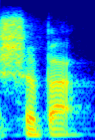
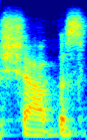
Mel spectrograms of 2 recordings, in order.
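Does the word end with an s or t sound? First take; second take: t; s. First: The word ends with a t sound. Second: The word ends with an s sound. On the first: "the taf" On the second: "the saf"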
